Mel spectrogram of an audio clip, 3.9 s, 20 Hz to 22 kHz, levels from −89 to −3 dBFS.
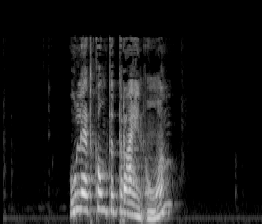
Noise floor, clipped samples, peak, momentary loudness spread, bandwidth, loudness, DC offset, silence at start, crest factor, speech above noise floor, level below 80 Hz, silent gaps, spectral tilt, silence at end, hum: -73 dBFS; under 0.1%; -8 dBFS; 9 LU; 11.5 kHz; -24 LUFS; under 0.1%; 1.05 s; 20 dB; 50 dB; -62 dBFS; none; -6 dB/octave; 1.35 s; none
